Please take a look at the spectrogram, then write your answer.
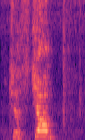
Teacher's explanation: This T sound often not made.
